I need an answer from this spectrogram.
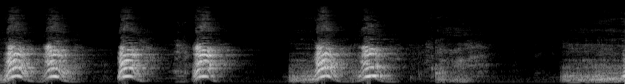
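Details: Pet dog barking and growling in a basement, afraid to touch a raw chicken foot it was given; paired loud barks with rising-falling tone, followed by lower rough growling noise toward the end.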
